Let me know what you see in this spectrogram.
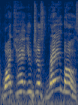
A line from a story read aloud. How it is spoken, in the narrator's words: he shouts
